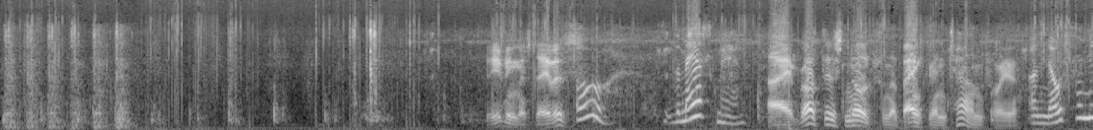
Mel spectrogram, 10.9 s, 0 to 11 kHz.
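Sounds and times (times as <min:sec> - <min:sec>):
hollow knocks on a door: 0:00.0 - 0:01.6
speech: 0:04.9 - 0:10.9.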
